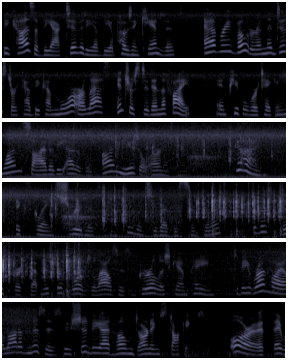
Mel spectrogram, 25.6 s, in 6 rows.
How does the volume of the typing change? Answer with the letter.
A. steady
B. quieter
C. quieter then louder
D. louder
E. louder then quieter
D.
